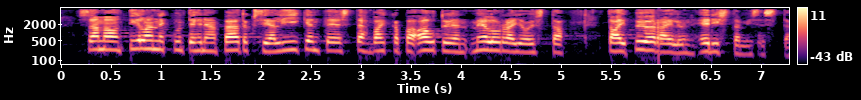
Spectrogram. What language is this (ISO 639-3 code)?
fin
